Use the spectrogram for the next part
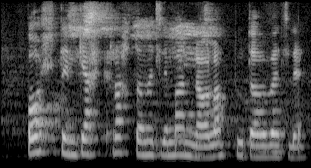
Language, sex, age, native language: Icelandic, female, 12, Icelandic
